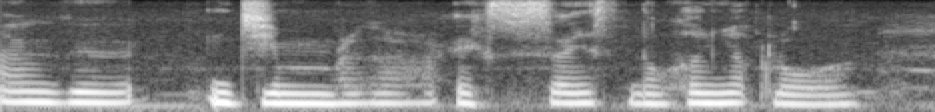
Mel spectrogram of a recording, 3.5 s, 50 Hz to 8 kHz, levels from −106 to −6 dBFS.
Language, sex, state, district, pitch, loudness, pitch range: Wancho, female, Arunachal Pradesh, Longding, 220 Hz, -14 LUFS, 210-225 Hz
